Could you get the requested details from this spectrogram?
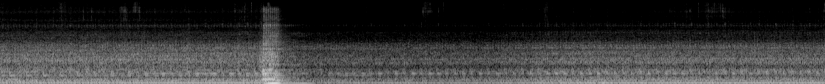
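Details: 1993 Dodge Ram D350 with an unmodified Cummins diesel (killer dowel pin fix) and 5-speed Getrag manual, exhaust brake fitted: a short burst as it catches, then a smooth, even low rumble settling into a steady idle; healthy start.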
